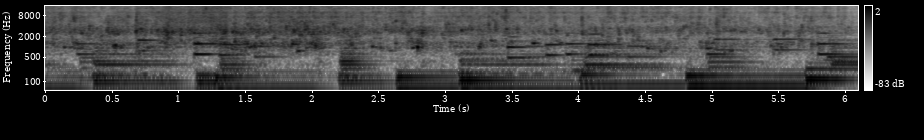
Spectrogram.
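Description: Water running and splashing as a hand rinses a photographic print in a plastic tray in a sink, under background music.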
